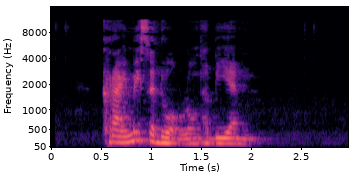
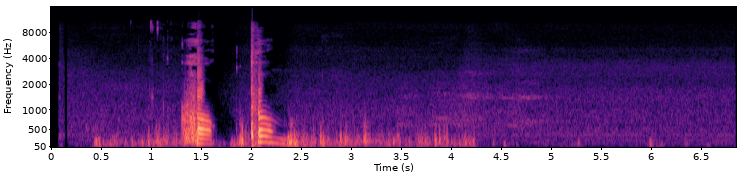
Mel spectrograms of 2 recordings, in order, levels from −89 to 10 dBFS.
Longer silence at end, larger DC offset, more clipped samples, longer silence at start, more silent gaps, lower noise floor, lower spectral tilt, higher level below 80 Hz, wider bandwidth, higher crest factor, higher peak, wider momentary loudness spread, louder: second, 0.9 s vs 2.6 s; neither; neither; about the same, 0.5 s vs 0.45 s; neither; first, -68 dBFS vs -50 dBFS; about the same, -6 dB/octave vs -7 dB/octave; second, -64 dBFS vs -44 dBFS; about the same, 11.5 kHz vs 11 kHz; about the same, 18 dB vs 22 dB; second, -8 dBFS vs 0 dBFS; second, 11 LU vs 25 LU; second, -25 LUFS vs -17 LUFS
